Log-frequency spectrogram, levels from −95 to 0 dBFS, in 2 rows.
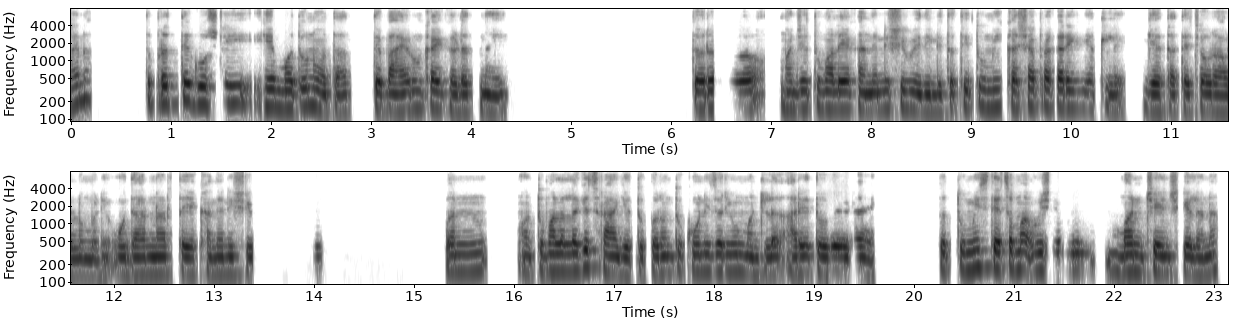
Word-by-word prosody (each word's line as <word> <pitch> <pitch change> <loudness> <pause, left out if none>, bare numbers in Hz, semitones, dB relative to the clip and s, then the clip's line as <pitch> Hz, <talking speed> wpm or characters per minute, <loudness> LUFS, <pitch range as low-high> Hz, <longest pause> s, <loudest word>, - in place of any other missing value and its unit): आहे 185 - -2
ना. 220 - -3 0.6
तर - - -3
प्रत्येक 190 +3 +3
गोष्टी 185 +1 +1 0.3
हे 170 - +4
मधून 170 +3 +1
होतात. 135 -3 -1 0.3
ते - - +7
बाहेरून 145 +2 0
काही 155 -2 +6
घडत 135 0 +1
नाही. 265 -1 +1 1.9
तर 455 0 +6
अ, 455 -1 +2 0.3
म्हणजे 150 0 -1
तुम्हाला 150 -1 +3
एखाद्याने 150 0 +2
शिवी 150 -3 0
दिली, 135 0 0
तर - - 0
ती - - 0
तुम्ही 165 -2 -3
कशा 160 +2 +1
प्रकारे 160 -1 +4
घेतले 150 -3 -5 0.3
घेता 135 0 +3
त्याच्यावर 140 0 +1
अवलंबून 125 -1 -1
आहे. - - -5 0.2
उदाहरणार्थ 135 0 0
एखाद्याने 135 0 0
शिवी 135 0 -4 0.6
दिली 140 - -9 1.2
पण 150 +1 -2 0.4
अ, - - -3
तुम्हाला 155 0 +2
लगेच 160 +3 +2
राग 140 -2 +2
येतो. 135 0 0
परंतु 140 +1 0
कोणी 150 +1 -1
जर 150 0 +1
येऊन 155 0 -1
म्हटलं 135 -1 0
"अरे 140 +1 +2
तो 140 - +5
वेडा 140 0 +4
आहे" 125 - -2 0.7
तर - - +2
तुम्हीच 175 +2 0
त्याचा 165 +1 +6
मग 170 -2 +1
विषय 160 +1 -1
घेऊन, 160 0 -1 0.4
मन 150 0 +3
चेंज 140 0 +2
केलं 135 -2 +1
ना, 145 - -1
150 Hz, 155 wpm, -23 LUFS, 140-160 Hz, 1.9 s, ते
